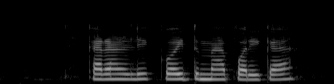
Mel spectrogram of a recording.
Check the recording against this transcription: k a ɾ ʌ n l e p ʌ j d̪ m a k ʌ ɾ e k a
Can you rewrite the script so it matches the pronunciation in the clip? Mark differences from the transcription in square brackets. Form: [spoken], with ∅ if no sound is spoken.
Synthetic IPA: k a ɾ ʌ n l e [k] ʌ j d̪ m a [p] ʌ ɾ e k a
